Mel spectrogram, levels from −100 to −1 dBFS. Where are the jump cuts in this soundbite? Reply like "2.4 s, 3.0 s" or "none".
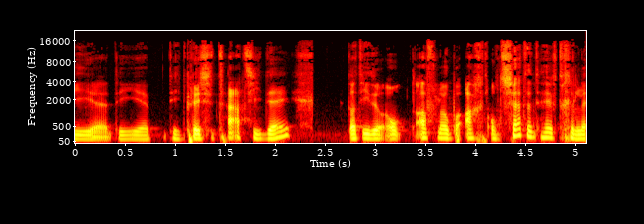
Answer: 1.1 s, 4.1 s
